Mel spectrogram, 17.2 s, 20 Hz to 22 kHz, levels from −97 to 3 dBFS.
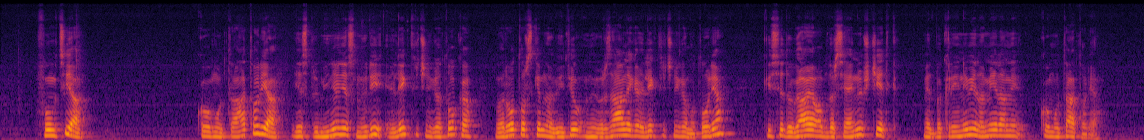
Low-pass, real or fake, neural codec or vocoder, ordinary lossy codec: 19.8 kHz; real; none; none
